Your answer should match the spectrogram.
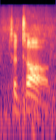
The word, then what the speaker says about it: tautog: Tautog? I said it right? Yep, Tautog.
